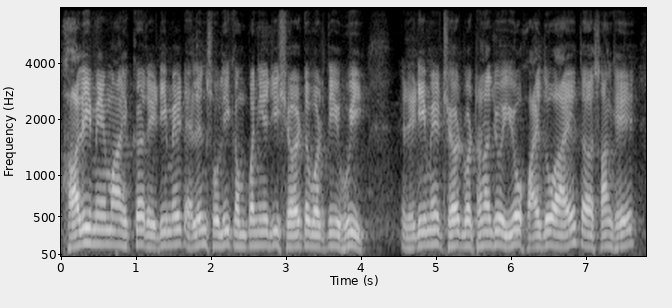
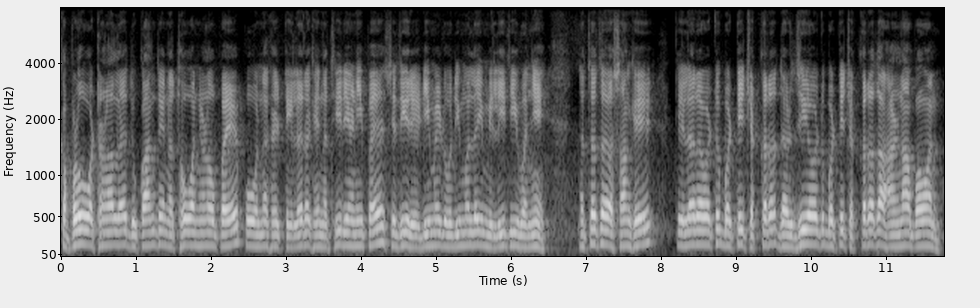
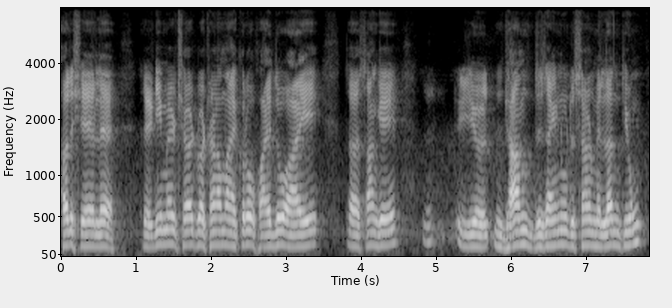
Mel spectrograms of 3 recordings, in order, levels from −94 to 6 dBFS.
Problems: constant background noise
